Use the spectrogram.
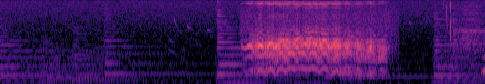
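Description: Horse whinnying in the video game Conquests of the Longbow: a loud, wavering neigh of about two seconds rising out of soft game music, followed by a brief snort.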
